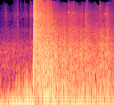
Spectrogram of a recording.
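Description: One shot from a heavy gun mounted on a pickup truck, about two-thirds of a second in: a sudden loud blast that trails off in a long echo.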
